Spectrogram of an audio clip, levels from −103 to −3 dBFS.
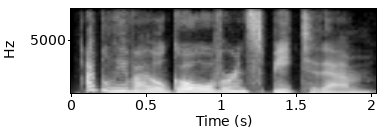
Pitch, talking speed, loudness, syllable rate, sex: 210 Hz, 295 wpm, -16 LUFS, 6.8 syllables/s, female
